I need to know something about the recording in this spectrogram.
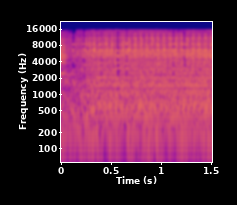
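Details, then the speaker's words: Bafang 1000W 48V mid-drive e-bike motor after replacing the slipping nylon clutch cog's internal one-way roller bearing, run on the throttle with the cover slightly open: a smooth, even whir with no grinding; the slipping is fixed. "And you can leave a slight gap so you can see the cog to see how it's working. Yep, it all seems to be fixed."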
